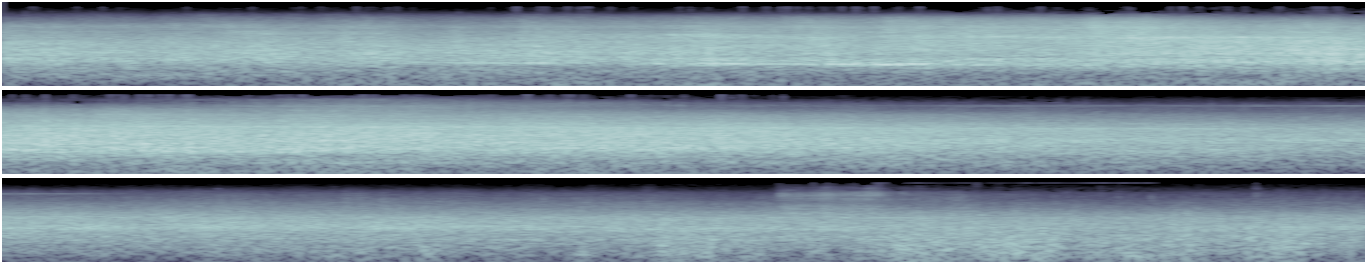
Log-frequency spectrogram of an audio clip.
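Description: Jet engines of a twin-engine airliner moving along the runway, a dense, steady noise that grows louder as the aircraft passes, peaks a few seconds past the middle, then slowly fades as it draws away.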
